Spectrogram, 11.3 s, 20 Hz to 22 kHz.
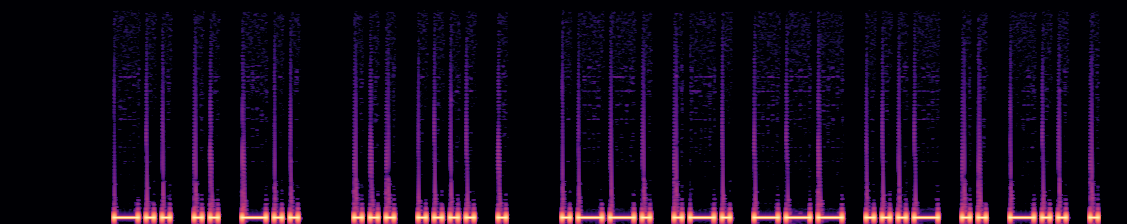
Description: Morse code, heard as a keyed tone, about 15 wpm, 700 Hz. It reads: DID SHE PROVIDE
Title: Sentences from Top 1000 Words - Review Part 5 - 15wpm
